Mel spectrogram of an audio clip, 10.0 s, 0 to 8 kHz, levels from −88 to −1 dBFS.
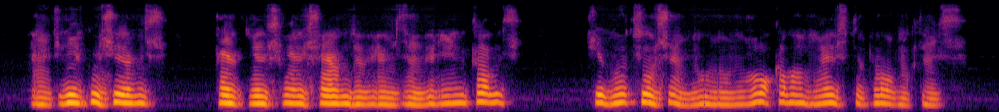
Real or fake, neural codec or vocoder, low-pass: fake; autoencoder, 22.05 kHz, a latent of 192 numbers a frame, VITS, trained on one speaker; 7.2 kHz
